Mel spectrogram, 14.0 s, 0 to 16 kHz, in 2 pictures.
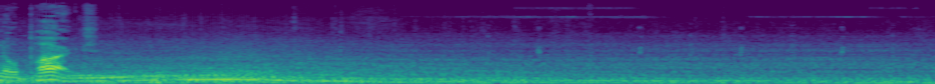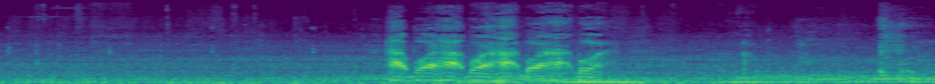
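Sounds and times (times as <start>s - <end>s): road noise: 0.0s - 14.0s
vehicle engine rumble: 0.0s - 14.0s.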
